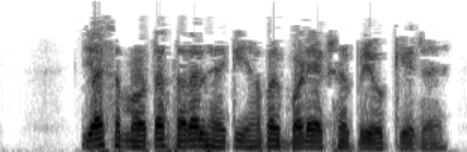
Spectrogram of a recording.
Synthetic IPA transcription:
jɛsɐmɔːt̪asɐɾəlɦɛkijɐɦãpɐɾbɐɽeɐksəɾpɾɐjoːɡ̚kied͡ʒaːeː

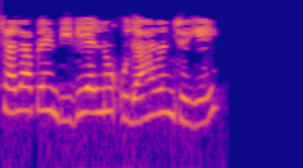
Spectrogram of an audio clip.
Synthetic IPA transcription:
t͡ʃalapɽ̃ẽd̪iʋielnõʔud̪aɦəɾənd͡ʒoije

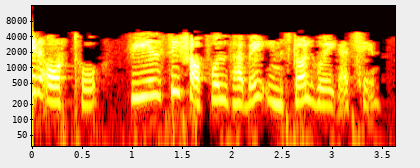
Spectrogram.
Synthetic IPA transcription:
ɾɔɾt̪ʰo | pielsiʃɔfolbʱabeʔinsʈɔlɦoeɡɛ̰t͡ɕʰe

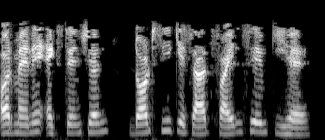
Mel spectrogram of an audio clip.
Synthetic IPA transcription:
ɔːɾmɛ̃ːneʔeksʈɛ̃nʃən | ɖɔːʈsiːkesaːt̪ʰfaːɪlseːʋkiɦɛː

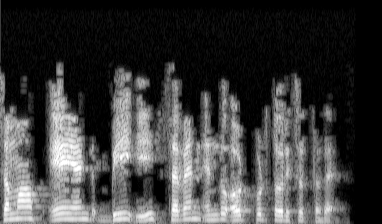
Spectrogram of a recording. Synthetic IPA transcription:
sɐmaːpʰeːeɳɖbiːiseʋene̞nd̪uɐwʈ̚puʈt̪o̞ːɾisut̪ːɐd̪e

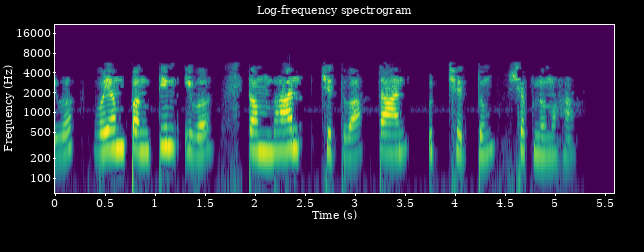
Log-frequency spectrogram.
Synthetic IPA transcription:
iʋə | ʋɐjɐmpɐŋt̪imiʋəst̪ɐmbʱaːnt͡ʃit̪ʋat̪aːn | utːɕʰet̪ːumɕɐknumɐɦa

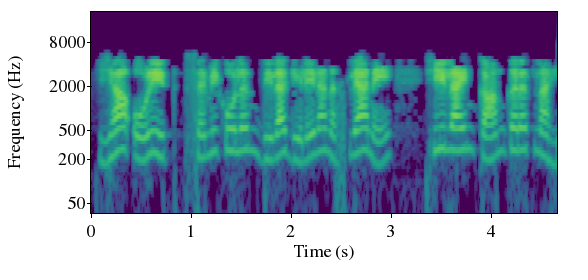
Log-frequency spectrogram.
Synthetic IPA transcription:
ɦjaʔoɭiːt̪semikolənd̪ilaɡelelanəsljane | hiːlainkamkəɾət̪naɦi

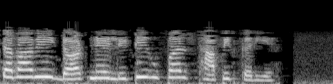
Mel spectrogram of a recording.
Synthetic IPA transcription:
t̪əbaʋiɖɔʈneliʈiupəɾst̪ʰapit̪kəɾije

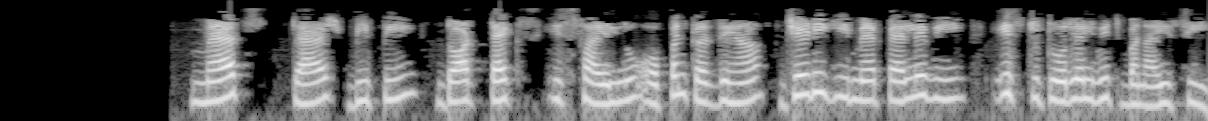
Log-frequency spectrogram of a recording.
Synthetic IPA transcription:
mɛːts | ʈɛːʃbiːpiːɖɔːʈ̚ːɛːksɪspʰaːɪlnũːʔoːpənkəɾd̪eːɦãːd͡ʒeːɽiːɡiːmɛ̃ːpɛːleːʋiː | ɪsʈuːʈoːɾiəlʋɪt͡ʃbənaːiːsiː

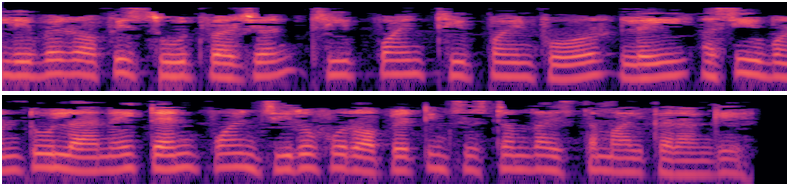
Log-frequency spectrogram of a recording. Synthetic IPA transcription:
leːbəɾɔːfɪsːuːʈʋəɾʃənt̪ʰɾiːpɔːɪ̃ɳʈ̚t̪ʰɾiːpɔ̃ːɪ̃ɳʈfʰoːɾlɐiɐsĩʋɐ̃ɳʈulaːnek̚ʈɛnpɔːɪ̃ɳʈziːɾofʰoːɾɔːpɾeːʈɪ̃ŋɡsɪsʈəmd̪aɪst̪eːmaːlkɐɾãːŋɡeː

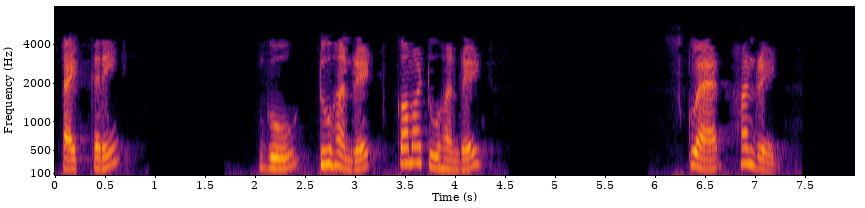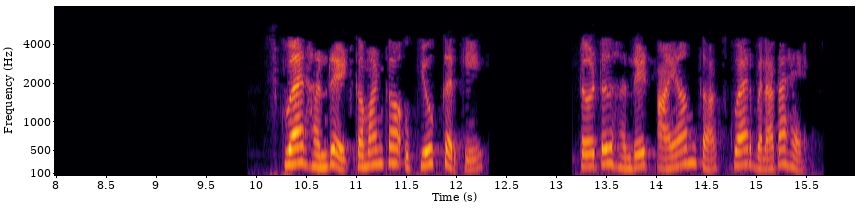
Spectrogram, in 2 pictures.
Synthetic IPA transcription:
ʈajp̚kəɾe | ɡoʈuːɦəɳɖɾeɽkɔmaʈuːɦəɳɖɾeɽ | skʋɛɾhəɳɖɾeɽ | skʋɛɾɦə̃ɳɖɾeɽkəmãɳkaʔupjoɡ̚kəɾke | ʈəɾʈəlɦəɳɖɾeɽajamkaskʋɛəɾbənat̪aɦɛ

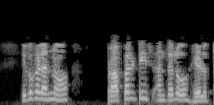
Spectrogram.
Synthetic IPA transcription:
iʋɐɡɐɭɐnːu | pɾaːpɐɾiʈisɐnt̪ɐluːɦe̞ːɭut̪ː

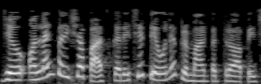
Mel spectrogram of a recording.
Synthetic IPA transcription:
d͡ʒeoʔɔnlainpəɾikʃapaskəɾet͡ʃʰet̪eonepɾəmaɽ̃pət̪ɾəapet͡ʃʰ

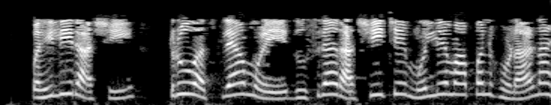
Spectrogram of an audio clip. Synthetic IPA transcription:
pəɦiliːɾaɕiː | ʈɾuːəsljamuɭed̪usɾjaɾaɕit͡semuljəmapənɦoɽ̃aɾnaɦ

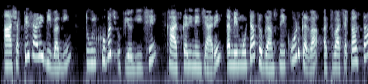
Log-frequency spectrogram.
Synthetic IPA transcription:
aʃək̚t̪isaɭiɖibaɡiŋɡ | ʈulkʰubəd͡ʒupjoɡit͡ʃʰe | kʰaskəɾined͡ʒjaɾet̪əmemoʈapɾoɡɾamsnekoɽkəɾʋaət̪ʰəʋat͡ʃəkaʋt̪a

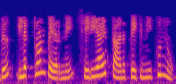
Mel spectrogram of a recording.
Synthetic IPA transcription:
ðɨilɐk̚ʈro̞ːɳpe̞ːjɐrineɕɐɾijaːjɐst̪ʰaːnɐt̪ːe̞ːkːɨniːkːunːu

